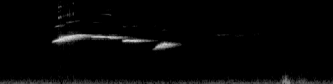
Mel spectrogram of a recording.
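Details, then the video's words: Oriental magpie-robin singing, recorded from a house rooftop in Thailand: one clear whistled phrase of a rising note, a sliding high whistle and a lower falling end note, followed by a soft low thump. "Oriental Magpie Robin Sound Long play | เสียงร้องนกกางเขนบ้าน"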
